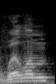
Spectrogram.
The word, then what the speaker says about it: William: that he wants to go Willam will I'm not doing that your name is William to me buddy sorry well if you spell it William you're a William but that was My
